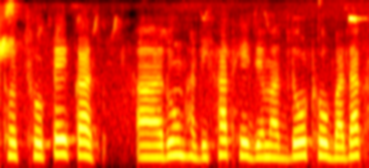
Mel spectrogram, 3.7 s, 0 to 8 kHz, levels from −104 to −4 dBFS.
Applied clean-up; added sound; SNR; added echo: neural mask model Resemble Enhance denoiser.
